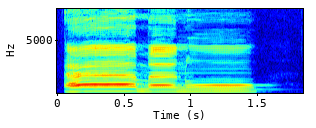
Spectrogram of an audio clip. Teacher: Удлинение в размере двух огласовок даммы.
